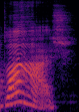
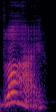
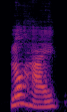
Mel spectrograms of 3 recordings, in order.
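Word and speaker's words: Blåhaj: with someone else and they called it a blahage or blah. Um, I've always heard it pronounced blowhai because one of the people I watch is Swedish. So he pronounces it blowhai and technically that's correct because it is from IKEA.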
